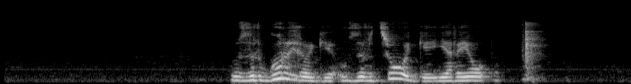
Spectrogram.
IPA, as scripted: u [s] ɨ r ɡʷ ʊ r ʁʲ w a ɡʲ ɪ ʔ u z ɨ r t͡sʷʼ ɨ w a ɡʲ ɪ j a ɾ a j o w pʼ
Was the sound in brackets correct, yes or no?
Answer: no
